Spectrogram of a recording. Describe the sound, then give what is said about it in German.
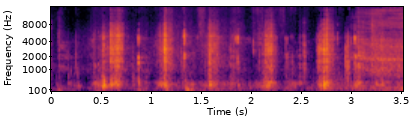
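Someone bites and chews a white chocolate sweet with a dark centre, producing many crisp, quiet crunches in an uneven rhythm. “Entschuldige, ich kann es doch nicht mit Papier essen.”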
